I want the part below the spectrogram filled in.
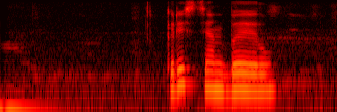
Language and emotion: Russian, neutral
